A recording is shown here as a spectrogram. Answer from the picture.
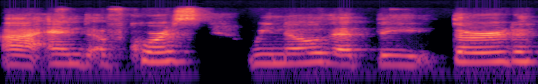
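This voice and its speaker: A somewhat breathy woman with an American accent and fairly even intonation. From Los Angeles, US West Coast. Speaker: public health director and physician. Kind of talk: public talk, interview.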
